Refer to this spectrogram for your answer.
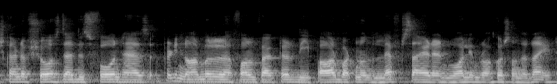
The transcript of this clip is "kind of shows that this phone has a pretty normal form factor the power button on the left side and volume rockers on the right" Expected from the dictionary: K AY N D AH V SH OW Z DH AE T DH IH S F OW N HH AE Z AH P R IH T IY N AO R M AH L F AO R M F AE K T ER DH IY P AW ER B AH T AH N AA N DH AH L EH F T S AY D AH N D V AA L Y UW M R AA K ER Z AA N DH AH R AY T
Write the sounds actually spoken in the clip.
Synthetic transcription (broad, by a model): K AY N D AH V SH OW Z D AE T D IH S F OW N HH AE Z AH P R IH T IY N AO R M AH L F AO R M F AE K T ER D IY P AW ER B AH T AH N AA N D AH L EH F T S AY D AH N D V AA L Y UW M R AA K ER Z AA N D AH R AY T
